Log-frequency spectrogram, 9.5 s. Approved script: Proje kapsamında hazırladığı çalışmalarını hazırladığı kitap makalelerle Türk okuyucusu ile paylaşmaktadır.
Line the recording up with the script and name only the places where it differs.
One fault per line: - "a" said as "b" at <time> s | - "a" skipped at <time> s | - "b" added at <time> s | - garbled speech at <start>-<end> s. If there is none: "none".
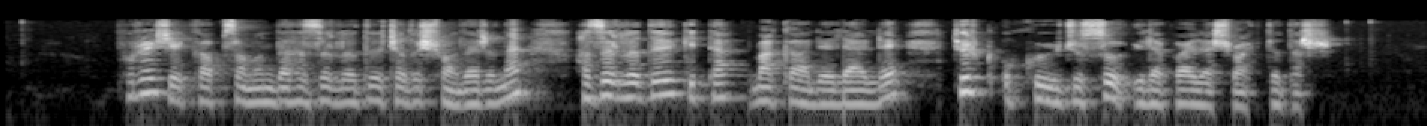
none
